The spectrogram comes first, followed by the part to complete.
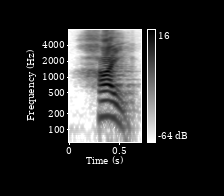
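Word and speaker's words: high: यदि किसी शब्द के अंत में जी एच दे रखा हो तो जी एच साइलेंट रहता है। एच आई जी एच हाई पूरा ही साइलेंट हो गया ये तो ठीक है।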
